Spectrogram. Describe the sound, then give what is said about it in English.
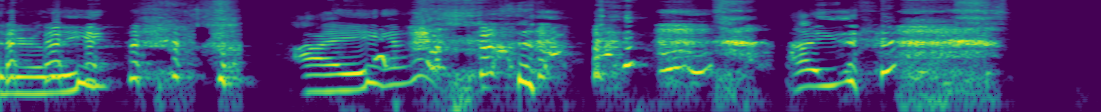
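A loud bout of repeated harsh coughing after drinking water went down the wrong pipe, broken by strained, voiced gasps for breath, in several bursts over a few seconds before stopping abruptly. “had this huge coughing fit”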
